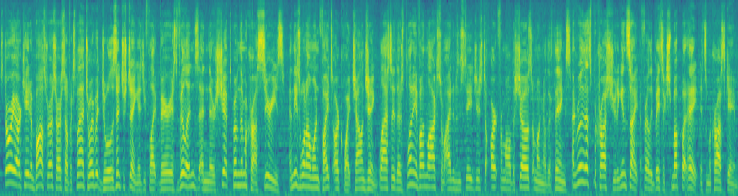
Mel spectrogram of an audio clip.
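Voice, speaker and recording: With music in the background, a man talks very fast in a high voice with lively intonation and hardly any pauses. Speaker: game reviewer. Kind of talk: video game review narration. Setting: home studio.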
